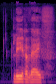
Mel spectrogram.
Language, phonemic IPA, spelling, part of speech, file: Dutch, /ˈklerəˌwɛif/, klerewijf, noun, Nl-klerewijf.ogg
- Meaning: woman with cholera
